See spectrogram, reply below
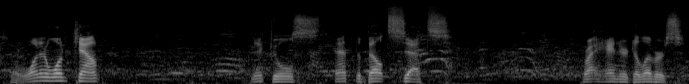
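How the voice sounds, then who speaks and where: A man's voice: medium pitch, slow. A man calling baseball play-by-play for radio in short, clipped phrases that lift with the action. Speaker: play-by-play commentator. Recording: ballpark crowd and outdoor ambience behind. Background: crowd at an outdoor ballpark.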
